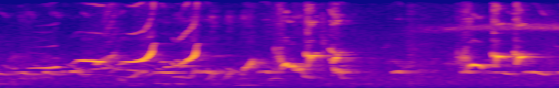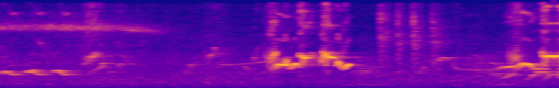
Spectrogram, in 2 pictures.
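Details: Caged white-rumped shama of wild Sumatran forest origin singing at a bird song contest in Bengkulu: clear whistled notes, sweeping upward slurs and rapid trills in bursts, with a faint steady high tone and low background hum.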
